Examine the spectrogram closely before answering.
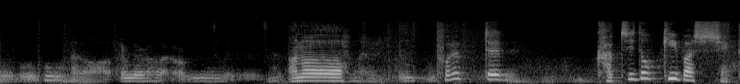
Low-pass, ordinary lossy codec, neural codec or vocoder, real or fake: none; none; codec, 16 kHz, 0.5 kbps, X-Codec, HuBERT features, trained on LibriSpeech; fake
